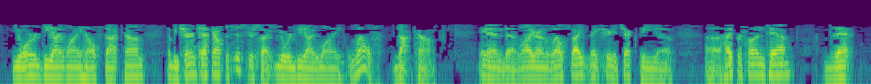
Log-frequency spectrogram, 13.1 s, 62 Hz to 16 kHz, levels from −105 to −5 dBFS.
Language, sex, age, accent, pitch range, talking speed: English, male, 50-69, American, 90-110 Hz, 135 wpm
